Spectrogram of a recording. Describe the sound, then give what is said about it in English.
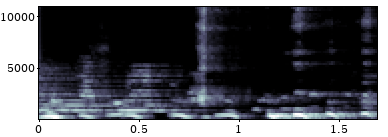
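A toddler babbles in a quick string of high, wavy, sing-song squeals, continuous, with short dips between bursts and no other voices. “Okay, now we've got a vocal range from the toddler.”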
